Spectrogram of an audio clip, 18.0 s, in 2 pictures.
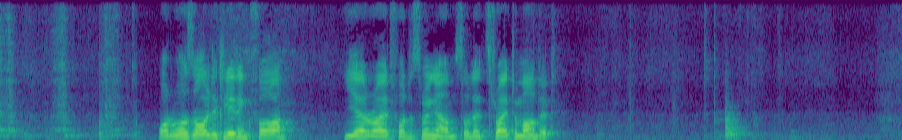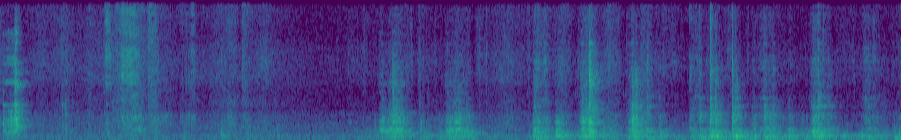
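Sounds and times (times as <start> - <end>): metal scraping: 0.0 - 1.4
metal-on-metal knocks and clatter: 12.8 - 18.0.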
